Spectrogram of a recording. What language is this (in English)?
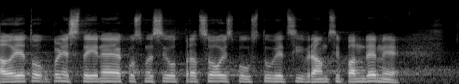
Czech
